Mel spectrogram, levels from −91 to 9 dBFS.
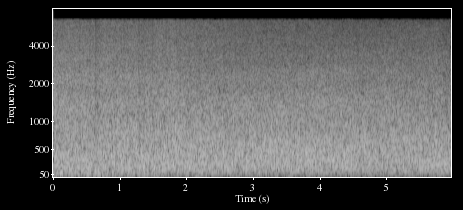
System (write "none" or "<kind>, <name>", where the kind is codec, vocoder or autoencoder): none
